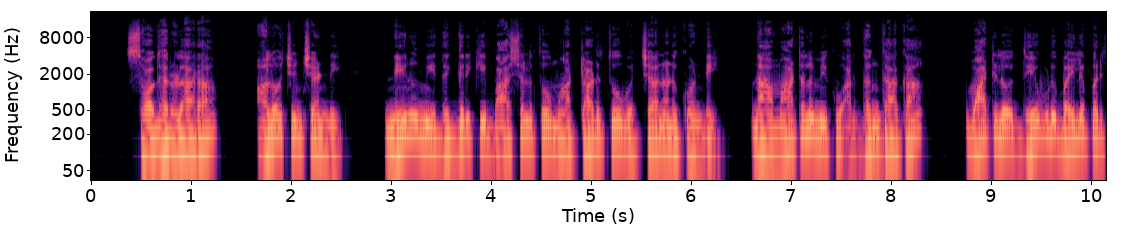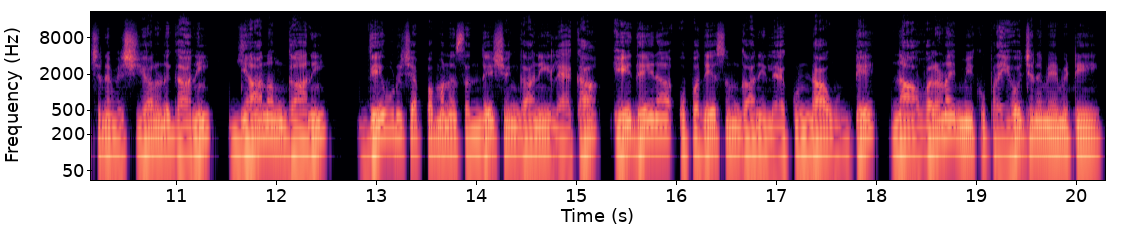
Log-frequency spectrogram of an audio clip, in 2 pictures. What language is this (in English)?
Telugu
